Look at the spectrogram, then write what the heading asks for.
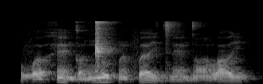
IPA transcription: vʌ˨hɛ̃˦˨ɡʌ˨ ŋ͡ǁʊ˦fə̃˨ fɜ˦i̯d͡zɛ̃˨dɑ̃˨ lˠʌ˦i̯

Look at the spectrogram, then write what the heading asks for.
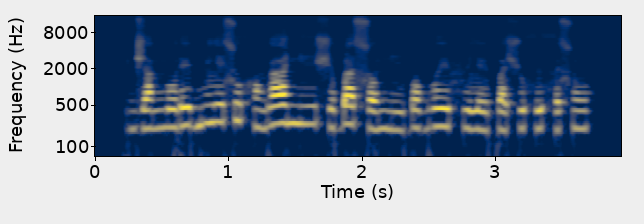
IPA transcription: d͡ʒa˨ ŋo˨ ɾe˦˨ bĩ˦li˦su˦ hɔ̃˨ɡaː˦ɲiː˧ ʃə˨ɓa˦ sɔ˨˦ɲiː˨ɓɔ˧ɡʷeː˦ fi˨leː˨pa˨ ʃu˨hɨ˨hə˨ sũ˧

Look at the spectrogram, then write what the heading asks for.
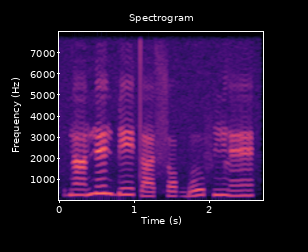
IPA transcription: dã˧ nɛ̃˦ɡ͡be˧ ta˨ sɔ˨ɡ͡bo˨˦ fĩ˦lɛ̃˦

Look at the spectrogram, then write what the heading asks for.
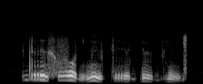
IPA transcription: drɨ˥˩xvo˥˩dmĩ˥˩v krʉ˧dɗʉ˥˩bʱĩ˥˩ɡ

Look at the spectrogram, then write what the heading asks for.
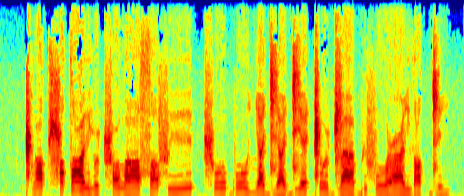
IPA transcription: ɡ͡ǁoː˦˨tˤ ʂɪ˧˥tˤʊː˧˥˧ɪ̯jʊ˩ ʈ͡ʂʰʊ˧˥ðˤaː˧˥ sˤe˧˥fɪː˧˥ | ʈ͡ʂʰo˧˥˧boː˧˥ʎa˦˨ d͡ʑa˩d͡ʑɛ˧˥ ǁʊː˦˨ɖ͡ʐa˦˨ bɪ˧˥foː˦˨ʕi˧˥ lʲɛ˧˥tˤd͡ʑi˩

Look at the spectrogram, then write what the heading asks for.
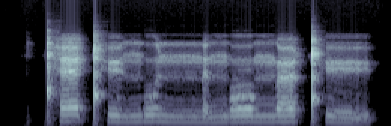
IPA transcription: ǃʰɛǃʰy ŋunːə ŋo ŋœǃʰy

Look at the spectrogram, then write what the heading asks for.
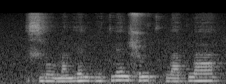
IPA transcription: ɕjo˨˩ʊ̯ma˦njɛ˥˧npi˥˧ t̪ɥɛ˥˧nʂʊ˥˩ŋ t̪ʰwä˧˥kwä˥

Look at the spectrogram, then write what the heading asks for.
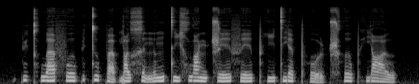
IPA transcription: py˧˥kʰwä˧˥fo˧˥ʊ̯py˧ t̪u˥˩pä̰˨˩pjɑ˦ʊ̯ xə̰˨˩nʊ˧˥ŋ t̪i˧˥xwɑ˥˩ŋ ʈ͡ʂe˧˥ɪ̯fe˧˥ɪ̯pʰi˧˥t̪jɛ˥˩ pʰo̰˨˩ʊ̯ʈ͡ʂʰɤ˥pʰjɑ˥˩ʊ̯

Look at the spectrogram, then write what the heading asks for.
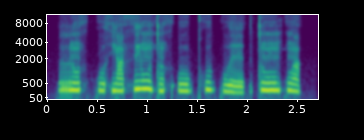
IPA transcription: rũθkʷæxjɑ̃θ jũtũθʔuː kʷʰikʷeː | tũːkʷɑ̃

